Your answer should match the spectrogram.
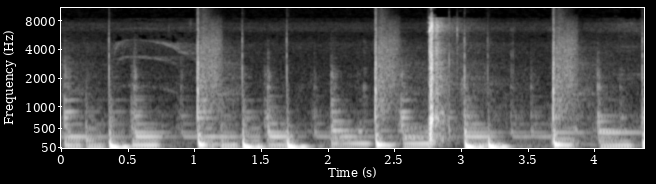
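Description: Background music with a steady beat, and about three-quarters of the way in a single sharp crack from a gas-ram-powered CBC Expresso 345 air rifle firing a pellet through a chronograph.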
